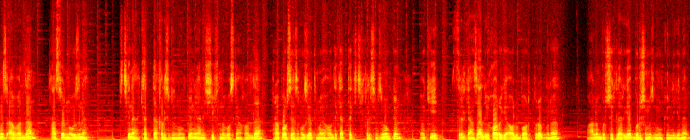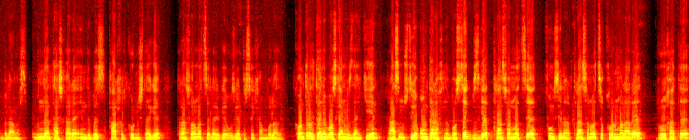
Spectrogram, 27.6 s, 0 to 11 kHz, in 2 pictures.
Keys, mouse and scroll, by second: 7.1 shift+click, 11.4 click, 12.2 click, 14.6 click, 17.1 ctrl+z, 21.6 click, 22.1 right click.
